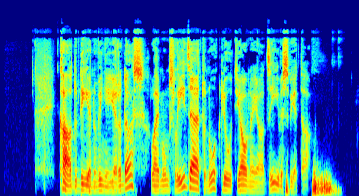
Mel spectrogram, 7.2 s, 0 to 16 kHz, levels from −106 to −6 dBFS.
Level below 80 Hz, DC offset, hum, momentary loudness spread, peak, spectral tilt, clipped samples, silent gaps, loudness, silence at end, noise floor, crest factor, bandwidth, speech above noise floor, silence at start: -48 dBFS; under 0.1%; none; 15 LU; 0 dBFS; -3.5 dB/octave; under 0.1%; none; -22 LUFS; 0.45 s; -87 dBFS; 24 dB; 9.6 kHz; 64 dB; 0.7 s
